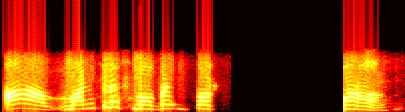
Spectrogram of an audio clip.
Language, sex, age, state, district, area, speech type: Telugu, female, 60+, Andhra Pradesh, Chittoor, rural, conversation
